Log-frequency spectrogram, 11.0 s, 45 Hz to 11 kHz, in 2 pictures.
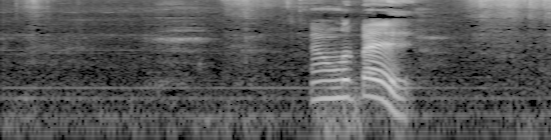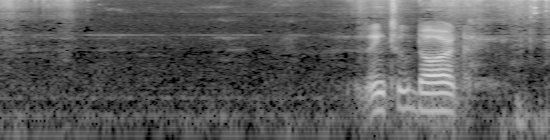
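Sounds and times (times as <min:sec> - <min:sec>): soft high hiss: 0:00.0 - 0:11.0.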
